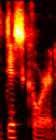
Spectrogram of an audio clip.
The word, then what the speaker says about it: Discord: And somebody tried to correct me, but I said it right. It is Discord. It's D-I-S-C-O-R-D, Discord.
